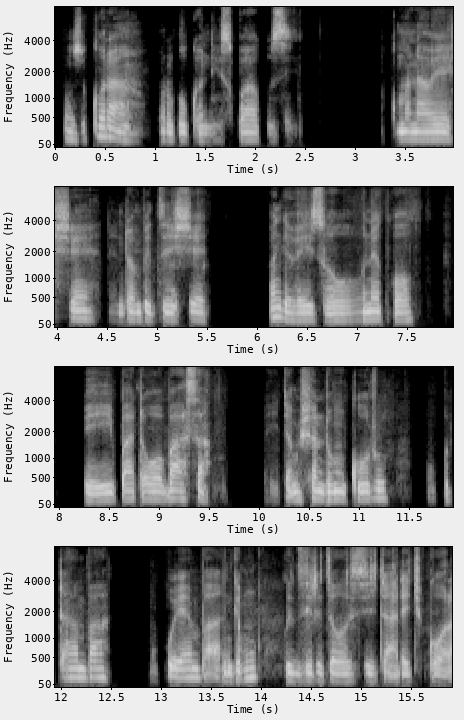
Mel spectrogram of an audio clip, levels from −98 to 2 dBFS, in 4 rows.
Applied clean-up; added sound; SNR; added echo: none; none; none; none.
